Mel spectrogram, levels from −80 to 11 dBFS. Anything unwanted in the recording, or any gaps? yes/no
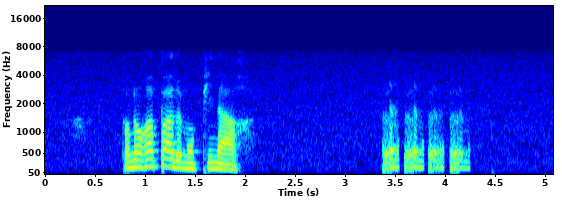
yes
